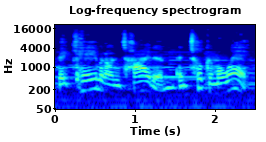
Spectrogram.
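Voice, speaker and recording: A middle-aged man, the author, reading his rhyming children's book aloud in a lively, expressive way. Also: fairly high pitch, normal speed, over music.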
